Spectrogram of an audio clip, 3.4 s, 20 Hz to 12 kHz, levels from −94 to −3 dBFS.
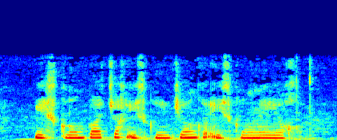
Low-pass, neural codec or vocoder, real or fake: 7.2 kHz; none; real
